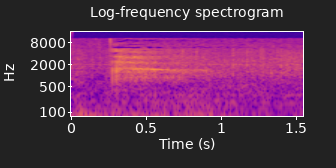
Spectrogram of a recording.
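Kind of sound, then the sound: sound effect, video game explosions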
